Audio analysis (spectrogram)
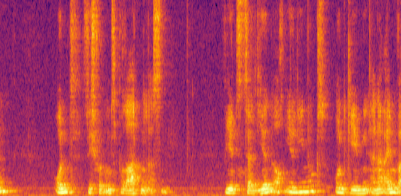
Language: German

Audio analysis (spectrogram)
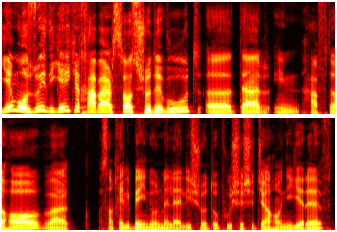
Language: Persian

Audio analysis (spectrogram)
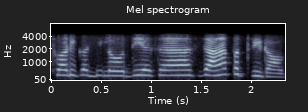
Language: Dogri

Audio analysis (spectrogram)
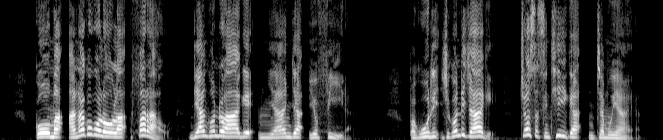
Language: Nyanja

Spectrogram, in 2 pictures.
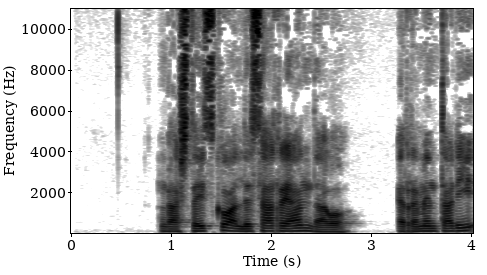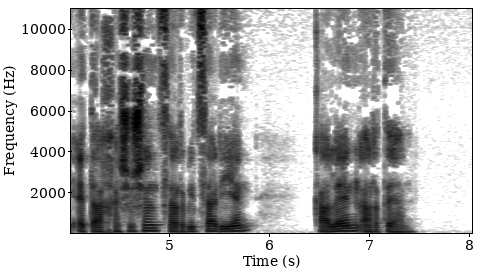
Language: Basque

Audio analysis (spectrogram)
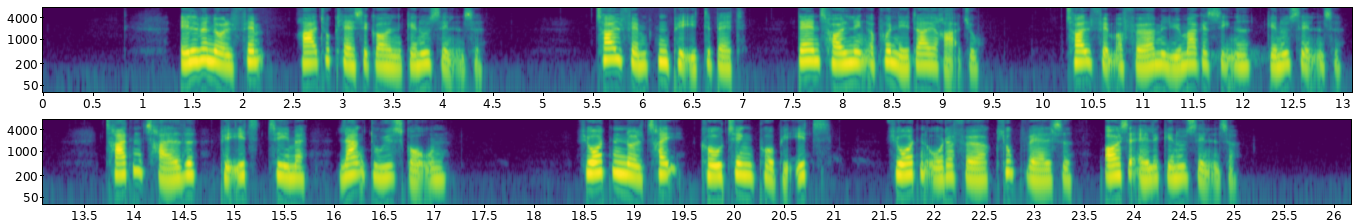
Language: Danish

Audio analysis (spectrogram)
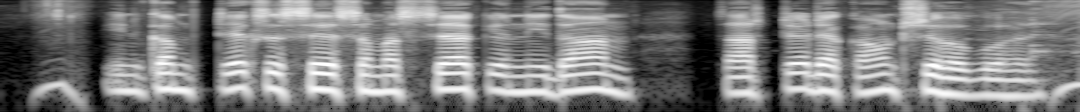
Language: Magahi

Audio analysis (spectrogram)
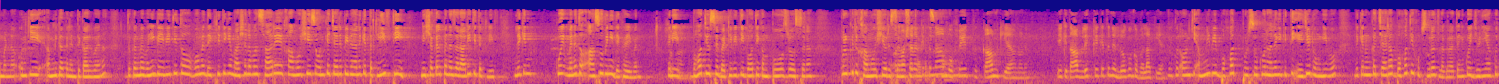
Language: Urdu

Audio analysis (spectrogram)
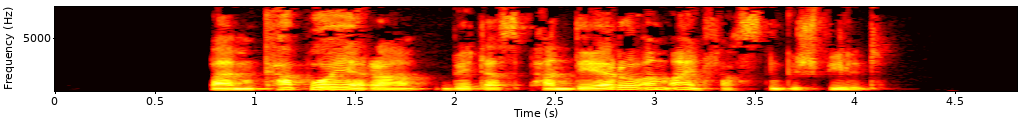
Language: German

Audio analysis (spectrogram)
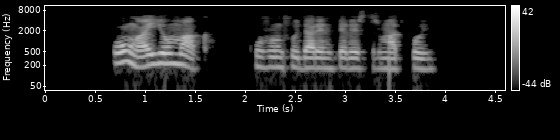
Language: Mari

